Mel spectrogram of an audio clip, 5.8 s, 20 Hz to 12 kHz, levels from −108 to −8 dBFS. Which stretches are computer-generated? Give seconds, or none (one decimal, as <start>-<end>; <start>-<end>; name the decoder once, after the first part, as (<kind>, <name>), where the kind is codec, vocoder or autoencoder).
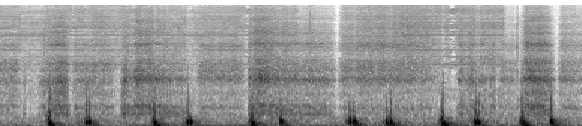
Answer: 0.8-2.7 (vocoder, BigVGAN v2); 3.5-5.3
